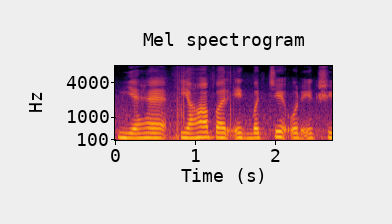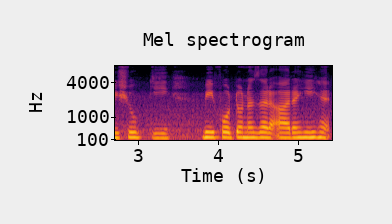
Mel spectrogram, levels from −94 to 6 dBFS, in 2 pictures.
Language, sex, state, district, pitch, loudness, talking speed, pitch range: Hindi, female, Haryana, Charkhi Dadri, 195 Hz, -15 LUFS, 165 wpm, 185-200 Hz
